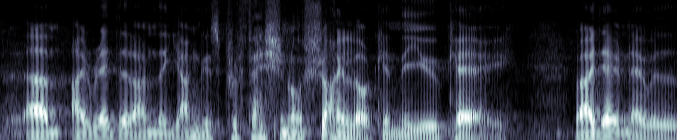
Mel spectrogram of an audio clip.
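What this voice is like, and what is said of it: Deep character-actor voice. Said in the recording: “if you hear my voice, it's not that, I mean, it's a deep voice. It's more of and suited to character work.”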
